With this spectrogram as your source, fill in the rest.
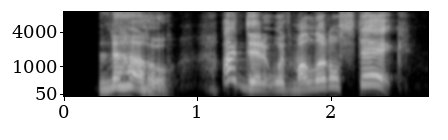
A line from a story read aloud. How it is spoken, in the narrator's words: cried Neddie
